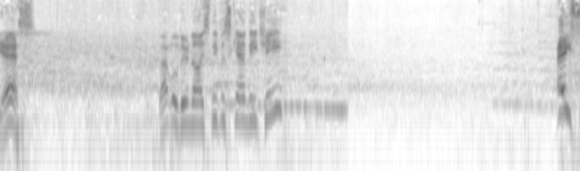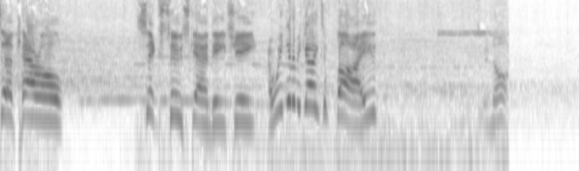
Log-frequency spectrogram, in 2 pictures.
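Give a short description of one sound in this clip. A crowd cheers in a large echoing hall.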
